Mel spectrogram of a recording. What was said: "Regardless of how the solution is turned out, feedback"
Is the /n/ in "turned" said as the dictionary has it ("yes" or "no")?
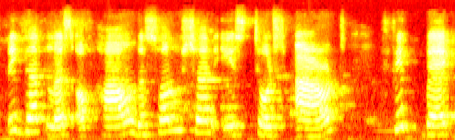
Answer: no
